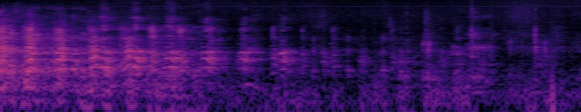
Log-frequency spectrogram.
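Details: People talking and chuckling in a small indoor room during a meeting, with laughter fading out and no animal sounds present.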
